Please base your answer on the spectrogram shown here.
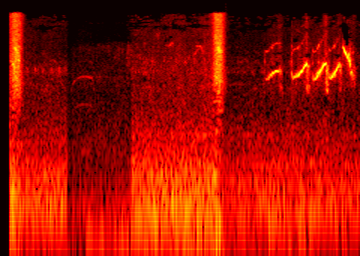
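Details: Double-collared seedeater giving the tui-tui song: two sharp clicks, then a quick run of about five high, swooping whistled notes near the end, over a low background rumble; used to warm up coleiros.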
